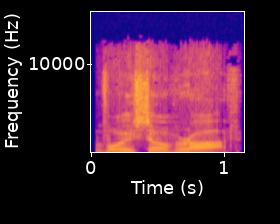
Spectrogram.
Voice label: VoiceOver Off, en; EFI Audio

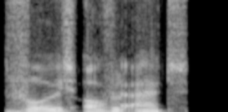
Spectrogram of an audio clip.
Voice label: VoiceOver Off, nl; EFI Audio

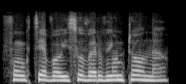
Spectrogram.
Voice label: VoiceOver Off, pl; EFI Audio

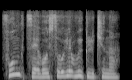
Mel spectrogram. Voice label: VoiceOver Off, ru; EFI Audio

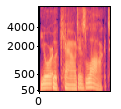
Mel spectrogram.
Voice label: Account Locked, en; EFI Audio

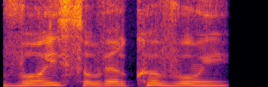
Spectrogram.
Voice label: VoiceOver Off, he; EFI Audio

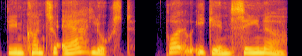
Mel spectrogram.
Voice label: Account Locked Try Later, da

